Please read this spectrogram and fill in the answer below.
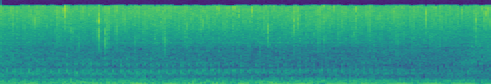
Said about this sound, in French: même au ralenti, comme ça, au point mort en surface. C'est inimaginable. Le volume de son produit par un moteur est complètement incroyable. Et on se demande même comment les poissons restent aussi stoïques en dessous avec un tel barouf en surface.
